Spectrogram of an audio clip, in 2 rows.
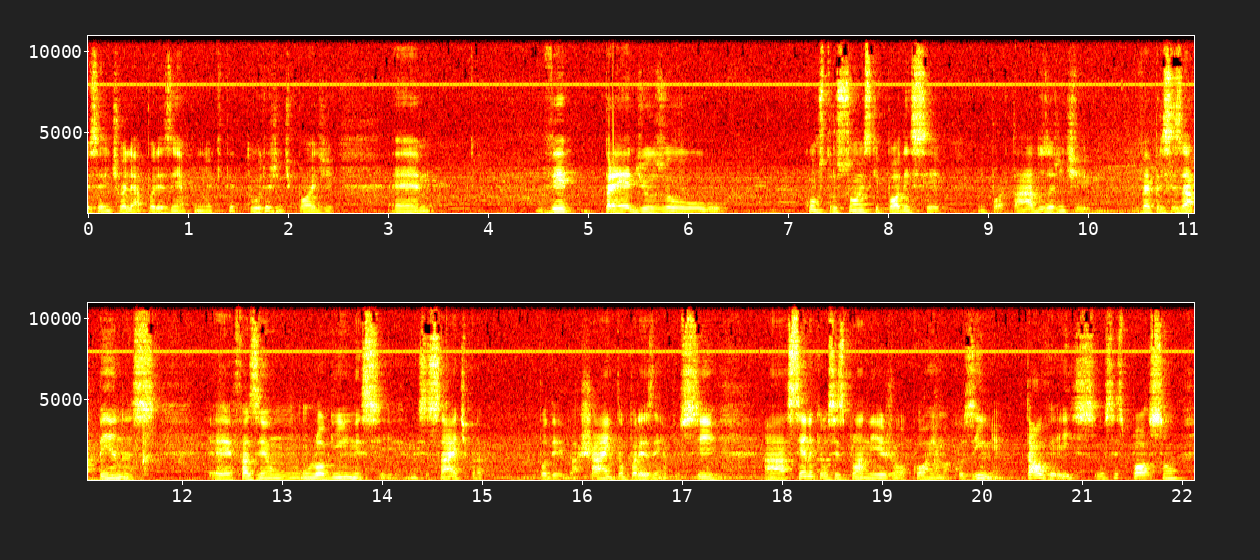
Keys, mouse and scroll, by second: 0.3 click, 6.7 scroll down 1, 7.5-8.2 scroll down 1, 8.8-9.5 scroll down 1, 10.0 scroll down 1, 16.6 click.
